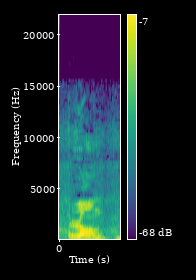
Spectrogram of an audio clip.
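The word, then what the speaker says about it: wrong: आप वर मींस थे रंग डब्लू साइलेंट एंड इसे पढ़ते हैं रंग मीस होता है गलत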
